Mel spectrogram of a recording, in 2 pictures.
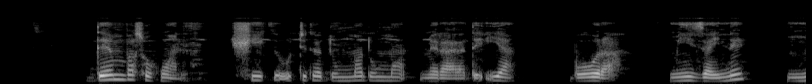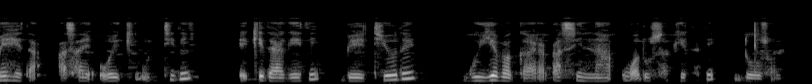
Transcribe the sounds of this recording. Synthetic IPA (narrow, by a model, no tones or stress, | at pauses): d̪ɛmbɐsɔhʊwɐn | ʃiːkʼɪʊt̪ːɪd̪ɐd̪ʊmːɐd̪ʊmːɐmɛɾaːɾɐd̪ɛ̰ʔɪja | bo̞ːɾa̰ː | miːzɐjnːɛ | mɛɦɛt̪ɐ̰ɐsɐjʔɔjkʼːɪʊt̪ːɪd̪ɪ | ɛ̰kʼːɪd̪aːɡe̞ːt̪ɪ | be̞ːt̪ːɪjoːd̪ɛ | ɡʊjːɛbɐɡːa̰ːɾɐ̰kʼɐsːɪnaːʔʊɐ̰d̪ʊsːɐkʰeːt̪ːɐt̪ɪ | d̪o̞ːsɔ̰nɐ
